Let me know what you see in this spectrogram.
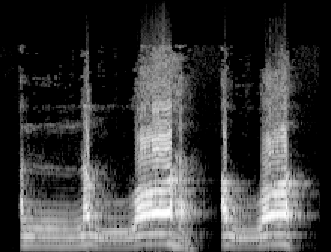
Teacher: Sebetulnya huruf a, tapi langit-langitnya terangkat. Itulah yang dimaksud dengan tafkhim.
